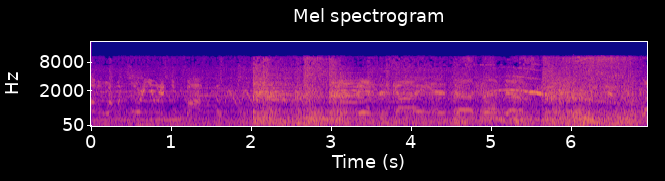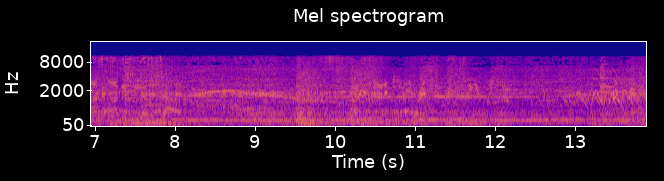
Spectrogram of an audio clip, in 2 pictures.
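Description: A car engine roars at high revs.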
